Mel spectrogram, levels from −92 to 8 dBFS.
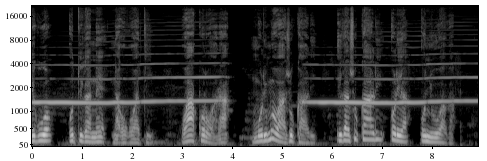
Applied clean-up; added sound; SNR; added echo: none; Wind instrument, woodwind instrument; 6 dB; none.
